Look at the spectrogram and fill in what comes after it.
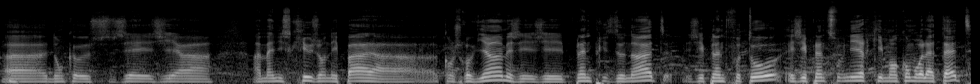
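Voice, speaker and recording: A man's fairly high voice at a fairly slow pace, with ordinary pitch variation. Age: 60s. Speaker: travel writer and cyclist. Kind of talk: interview. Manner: hesitant, many fillers.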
